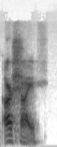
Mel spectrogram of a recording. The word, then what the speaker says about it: arXiv: Arvix, yeah. – Archive, BioArchive, okay. MetArchive. Yeah, you say right. That's how you pronounce it. Archive.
